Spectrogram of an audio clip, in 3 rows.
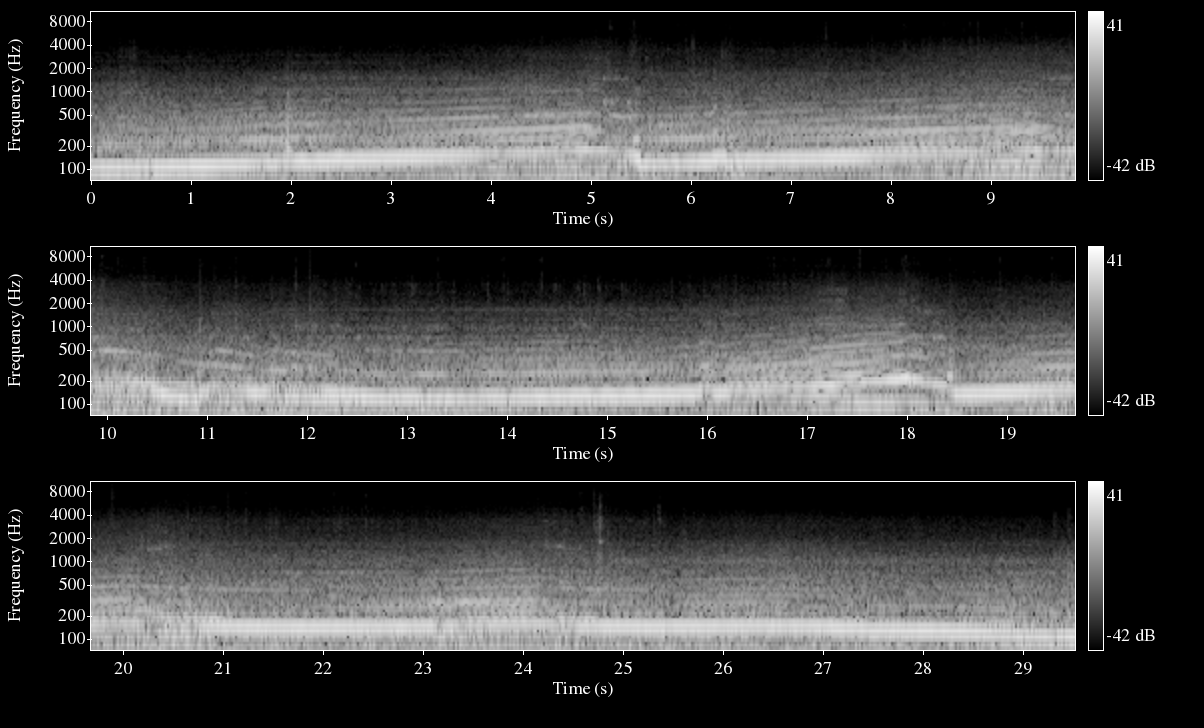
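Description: Saab 9-3 Aero's turbocharged four-cylinder engine heard from inside the cabin while driven hard, the engine note climbing under acceleration and dropping back at gear changes and braking, several times over.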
